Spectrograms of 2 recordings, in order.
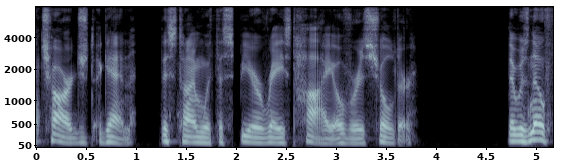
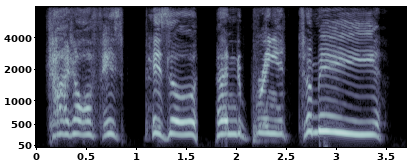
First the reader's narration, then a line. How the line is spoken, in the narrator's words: a woman, almost certainly Petra, scream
